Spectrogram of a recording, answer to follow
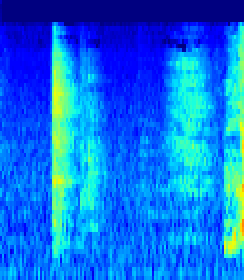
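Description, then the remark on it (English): A sharp, breathy sneeze bursts out, followed a moment later by another loud, hissing burst as a second sneeze begins. No one talks. “Thank you. Double time.”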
